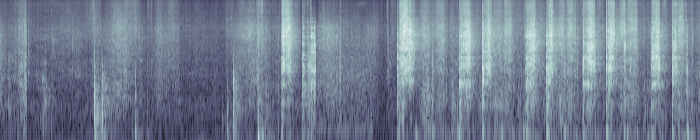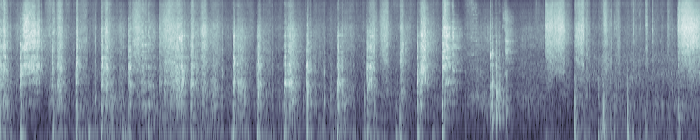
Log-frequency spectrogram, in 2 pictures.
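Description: Kitchen utensils and dishes clattering and scraping in quick, irregular strokes. The strokes are sparse at first and come thick and fast from about eight seconds in.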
